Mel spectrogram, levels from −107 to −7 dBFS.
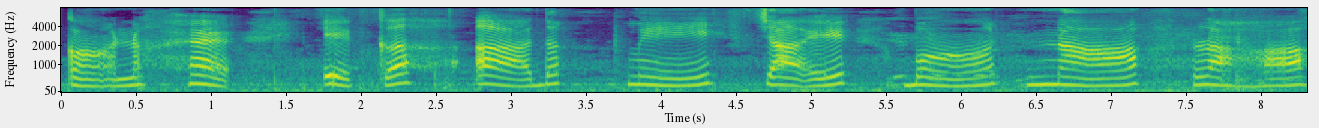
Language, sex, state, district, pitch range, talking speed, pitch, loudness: Hindi, male, Bihar, Katihar, 255-295 Hz, 60 wpm, 275 Hz, -17 LUFS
